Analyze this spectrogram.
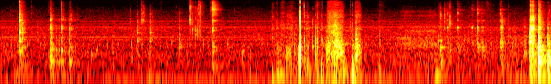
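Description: Sporadic small clicks and taps of hands handling small objects on a workbench, one sharper tap about halfway, and a louder clatter of handling near the end as the multimeter and its test leads are taken up.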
